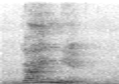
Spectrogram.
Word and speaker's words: gagne: For example, montagne, montagne, Espagne, Espagne, gagne, gagne.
